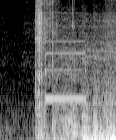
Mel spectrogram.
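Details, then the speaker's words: Jeep that had a dead battery, started after a trickle charge and a couple of days sitting: a short chime, then the starter turns briefly and the engine catches into a low, steady rumble; normal engine start. "It worked! It worked! You hear that? Oh! I'm the greatest automotive mind of all time."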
